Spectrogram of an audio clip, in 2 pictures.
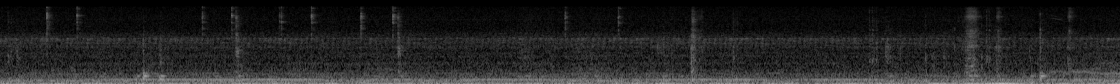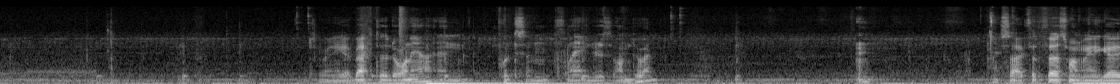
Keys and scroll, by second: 22.3-22.4 typing.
